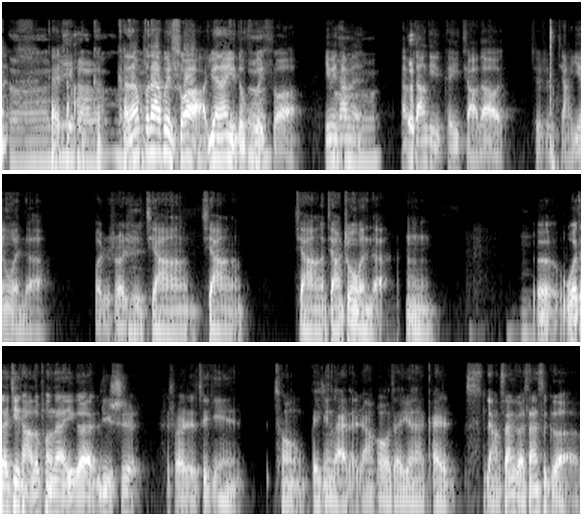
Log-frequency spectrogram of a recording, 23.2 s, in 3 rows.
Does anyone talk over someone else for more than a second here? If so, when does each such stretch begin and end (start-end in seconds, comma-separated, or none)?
0.6-2.1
